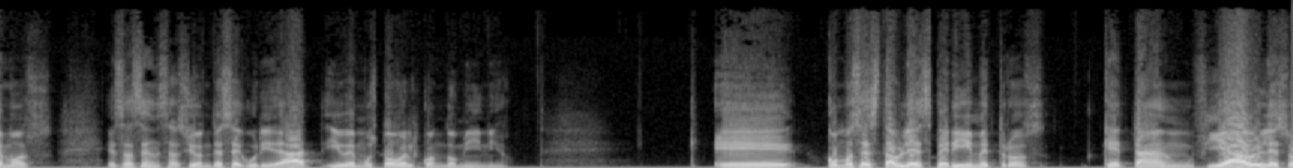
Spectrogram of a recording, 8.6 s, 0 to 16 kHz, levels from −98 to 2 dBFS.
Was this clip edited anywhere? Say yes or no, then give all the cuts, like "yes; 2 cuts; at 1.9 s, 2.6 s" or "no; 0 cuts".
yes; 2 cuts; at 2.5 s, 6.2 s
